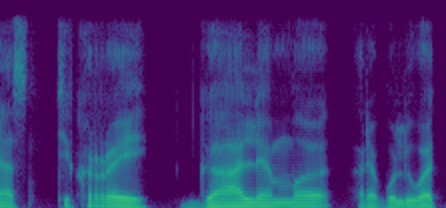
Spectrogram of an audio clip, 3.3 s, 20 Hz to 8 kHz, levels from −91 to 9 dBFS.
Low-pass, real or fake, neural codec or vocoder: 7.2 kHz; fake; autoencoder, 48 kHz, 32 numbers a frame, DAC-VAE, trained on Japanese speech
